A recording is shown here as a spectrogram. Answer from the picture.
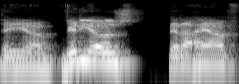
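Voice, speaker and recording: A man speaks at a very slow pace with a Southern US accent. His pitch is fairly high. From US South, Georgia. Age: 70s. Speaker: medical doctor and business leader. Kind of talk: interview.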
